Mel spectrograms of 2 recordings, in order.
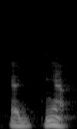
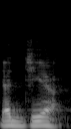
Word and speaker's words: यज्ञ: Again, it is should not be pronounced Yajya, just because it is written like that. They are just the symbols. There is the same pronunciation Yajna.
